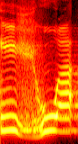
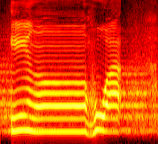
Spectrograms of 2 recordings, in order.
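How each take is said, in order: First: The n sound becomes an h sound. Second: The n sound is weak and not clear. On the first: "tidak boleh dibaca ... ih huwa" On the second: "tidak boleh dibaca in huwa"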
